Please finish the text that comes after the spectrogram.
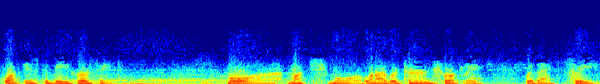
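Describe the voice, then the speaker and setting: A man hosting and narrating a radio drama in a measured, grave storytelling manner. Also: lowish voice, expressive. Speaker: host and narrator. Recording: tinny old radio broadcast with music.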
